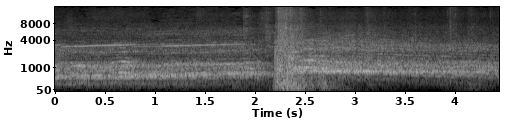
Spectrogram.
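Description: A heavy slam about halfway through as wrestlers crash down from the top rope onto the ring mat, with the live crowd's noise swelling right after it. Crowd chatter fills the rest.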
